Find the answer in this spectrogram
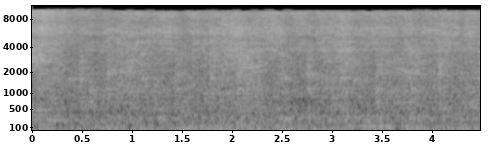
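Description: Steady hissing, rumbling ambience with a low hum underneath, from the store's spooky background soundscape.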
